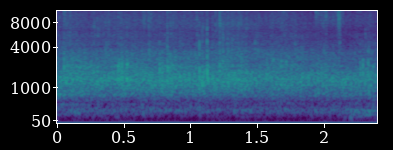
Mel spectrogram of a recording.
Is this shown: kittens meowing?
no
